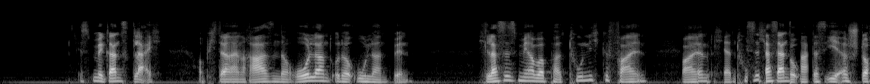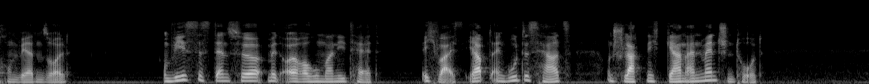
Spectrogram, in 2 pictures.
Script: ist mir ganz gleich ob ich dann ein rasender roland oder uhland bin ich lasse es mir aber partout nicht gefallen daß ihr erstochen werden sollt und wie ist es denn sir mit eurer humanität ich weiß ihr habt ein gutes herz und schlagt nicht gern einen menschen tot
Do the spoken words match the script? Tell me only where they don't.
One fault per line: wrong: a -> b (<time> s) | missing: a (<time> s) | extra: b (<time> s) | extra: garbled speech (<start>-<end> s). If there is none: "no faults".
extra: garbled speech (6.8-8.1 s)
